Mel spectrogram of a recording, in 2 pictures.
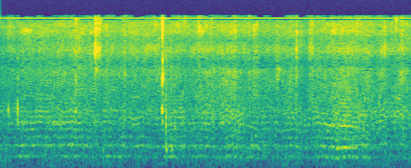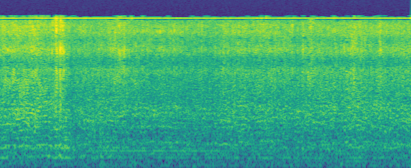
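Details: Feral European honey bees swarming close to the entrance of a wild hive beside a river, giving a thick, steady droning buzz with overlapping wingbeat hums and a few brief louder passes.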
